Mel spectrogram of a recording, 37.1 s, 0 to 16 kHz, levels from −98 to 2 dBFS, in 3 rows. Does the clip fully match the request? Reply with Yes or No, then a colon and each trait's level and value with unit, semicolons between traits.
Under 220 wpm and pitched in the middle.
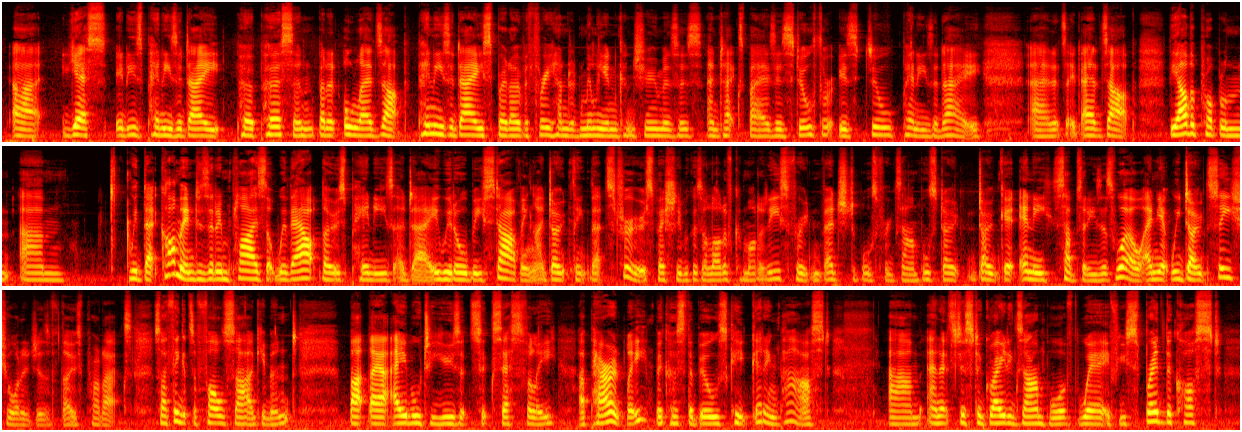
Yes: fast, 205 wpm; medium, 180 Hz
